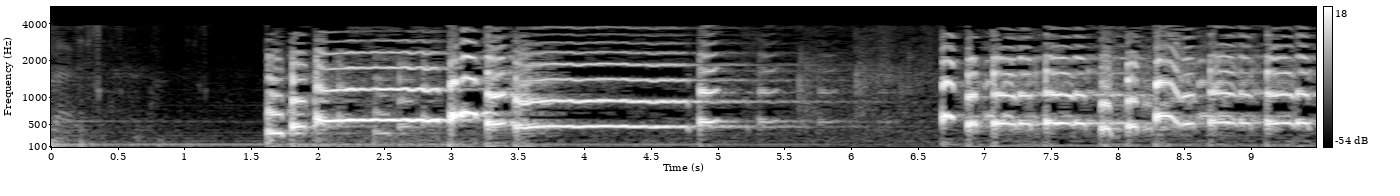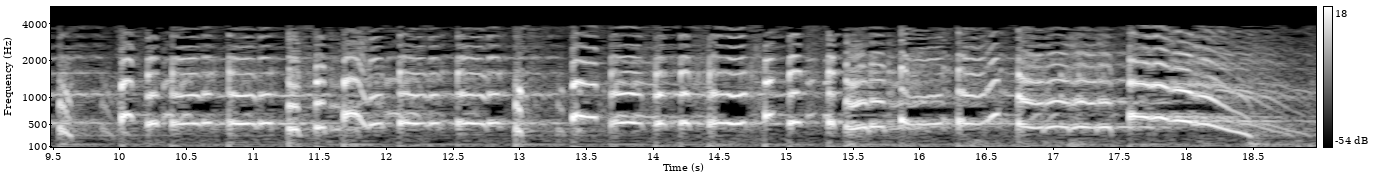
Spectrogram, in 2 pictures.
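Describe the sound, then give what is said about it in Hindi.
A loud wedding brass band (band baja) plays for a wedding procession, blaring sustained horn melodies over steady percussive beats, pausing briefly partway through before starting up again and carrying on to the end. “फिर बैंड बाजा बजता है।”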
